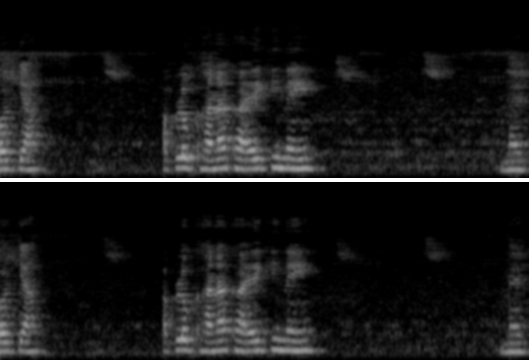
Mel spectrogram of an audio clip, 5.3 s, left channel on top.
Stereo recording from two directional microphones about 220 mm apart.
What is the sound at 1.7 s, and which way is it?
A woman's voice, 20° right (ahead or behind).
